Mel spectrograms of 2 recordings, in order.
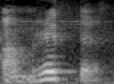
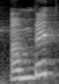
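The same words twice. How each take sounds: First: अमृत as am-rit, m running into r; correct अमृत. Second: अमृत broken into a-ma-rit; mispronounced अमृत. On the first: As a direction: say अमृत with no vowel after m. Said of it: "उसका सही उच्चारण होता है". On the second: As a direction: say अमृत wrongly, with an extra vowel after m. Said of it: "जबकि उसका सही उच्चारण". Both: Shown as a demonstration.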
